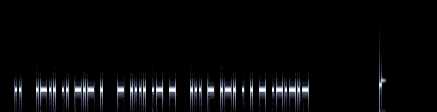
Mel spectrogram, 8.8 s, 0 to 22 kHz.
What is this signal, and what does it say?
Morse code, heard as a keyed tone, about 28 wpm, 700 Hz. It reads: I LIKE THAT STREET.
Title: Sentences from Top 1000 Words - Review Part 3 - 28wpm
